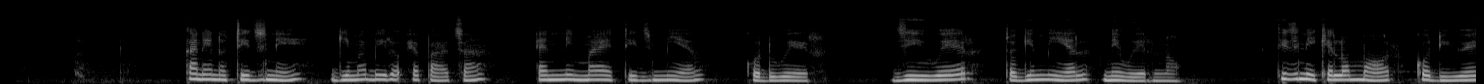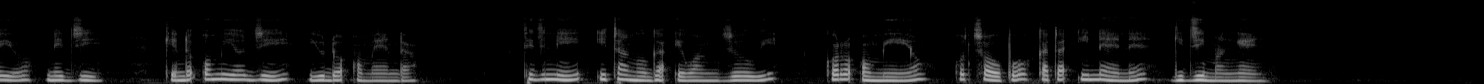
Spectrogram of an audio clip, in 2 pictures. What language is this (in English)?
Luo (Kenya and Tanzania)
